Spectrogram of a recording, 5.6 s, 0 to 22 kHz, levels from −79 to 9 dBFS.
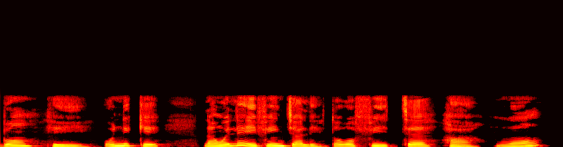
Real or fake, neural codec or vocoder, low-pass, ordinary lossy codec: real; none; none; none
